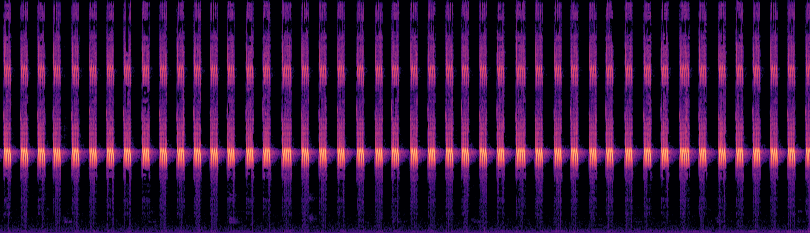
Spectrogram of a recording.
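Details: Male cricket chirping on a summer evening: a clean, high-pitched pulsed chirp repeated steadily about four times a second for the whole stretch, with no other sounds behind it.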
